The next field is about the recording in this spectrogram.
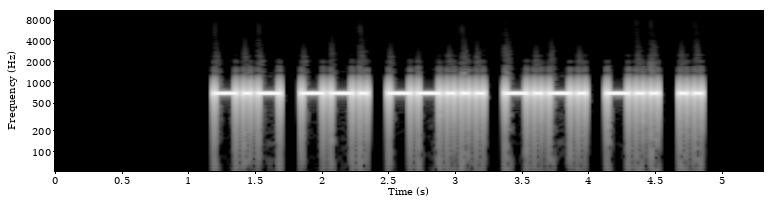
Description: Morse code, heard as a keyed tone, about 22 wpm, 700 Hz. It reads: KG7CDI
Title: USA Call Signs - 6 Characters - 8x Character Spacing - 22wpm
